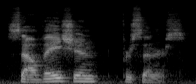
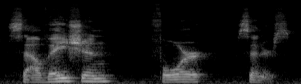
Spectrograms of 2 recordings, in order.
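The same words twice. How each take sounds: First: Said in the usual way. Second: "Salvation for sinners" said slowly, weight on "Salvation"; slow emphatic. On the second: Shown as a demonstration. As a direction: draw out "Salvation for sinners" deliberately.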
